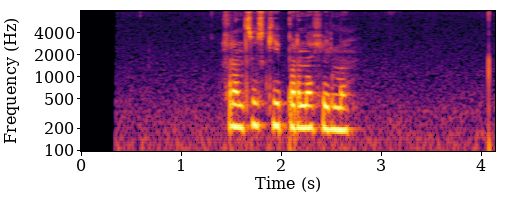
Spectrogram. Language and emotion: Russian, neutral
